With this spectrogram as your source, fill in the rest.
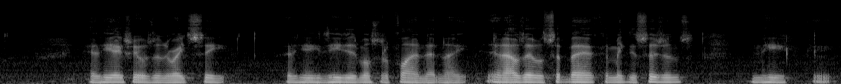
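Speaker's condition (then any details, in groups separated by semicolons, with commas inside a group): Parkinson's disease; hard time talking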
